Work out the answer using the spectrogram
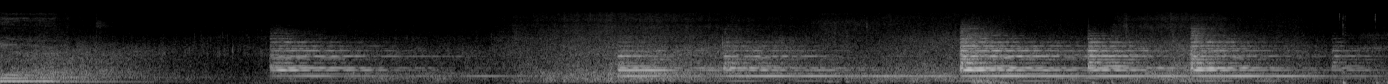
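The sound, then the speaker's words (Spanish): A church bell rings from a belfry within a song, several resonant strokes sounding over a washy, wind-like musical backdrop. “Belfry significa campanario en inglés y ahí se escuchaba esa campana en la canción de la banda”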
